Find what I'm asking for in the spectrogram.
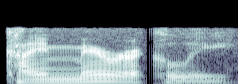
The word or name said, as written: chimerically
